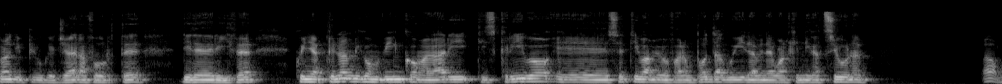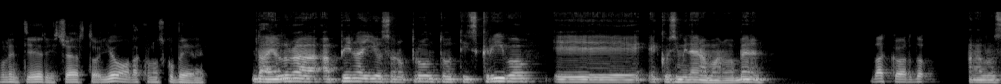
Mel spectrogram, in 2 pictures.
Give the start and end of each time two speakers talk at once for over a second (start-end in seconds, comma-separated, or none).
none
